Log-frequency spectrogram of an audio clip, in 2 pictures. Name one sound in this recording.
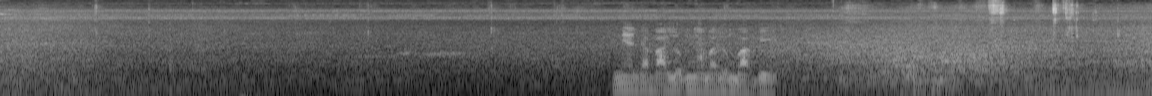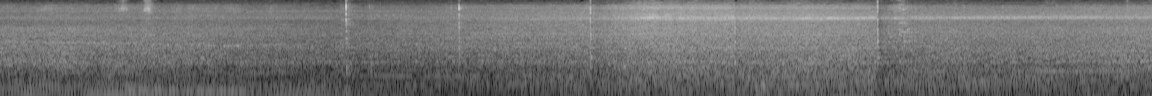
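A spoon scrapes and clinks on a plate.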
